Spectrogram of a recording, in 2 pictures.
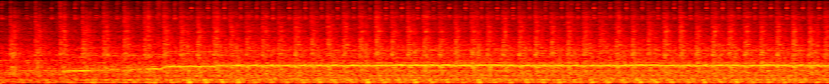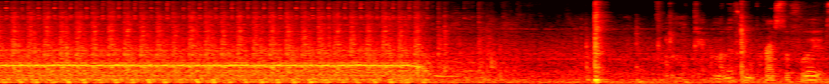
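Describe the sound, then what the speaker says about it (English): Sewing machine stitching a pillow close to the edge, a steady fast mechanical whir and ticking running nonstop for about twelve seconds, then stopping, followed by a few faint clicks and handling noises. "I'm gonna sew real close to the edge as much as I can."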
